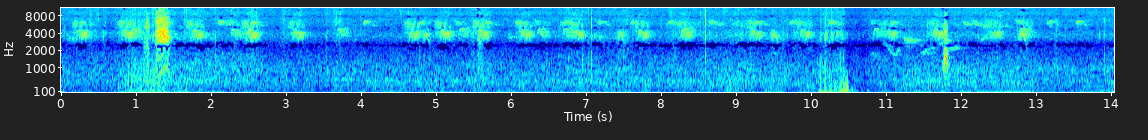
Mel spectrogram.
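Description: Small birds chirping over and over, many short high notes. Two loud low thumps cut through, about a second in and again after about ten seconds, and a single short sharp call comes near the end.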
